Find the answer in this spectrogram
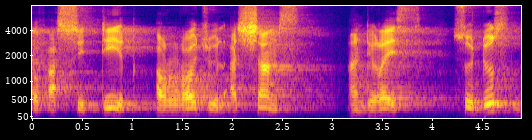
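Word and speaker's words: الشمس: The lam of al-qamar is pronounced and is clear, while the lam of ash-shams is not pronounced and is not shown, except that the letter after the lam is what is doubled.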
